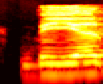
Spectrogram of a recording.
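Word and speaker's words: bear: Garden मतलब बगीचा और बेयर मतलब क्या, भालू। वैसे तो हम बियर बोलते हैं, लेकिन स्टैंडर्ड प्रोनाउंसिएशन इसका बियर नहीं है, बेयर है।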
